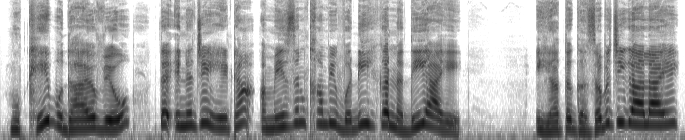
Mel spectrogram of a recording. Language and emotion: Sindhi, surprised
